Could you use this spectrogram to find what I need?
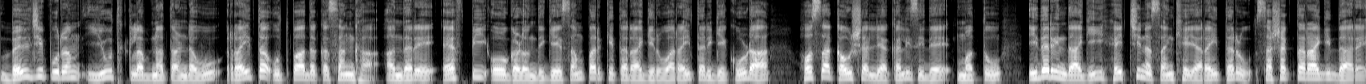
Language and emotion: Kannada, neutral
